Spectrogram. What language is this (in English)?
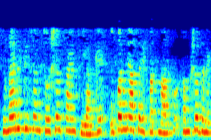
Kannada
